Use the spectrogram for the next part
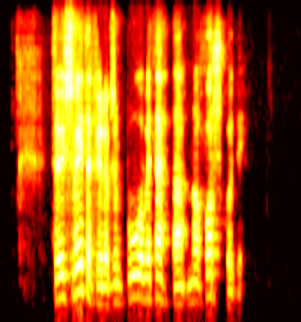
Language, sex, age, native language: Icelandic, male, 30-39, Icelandic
